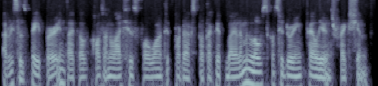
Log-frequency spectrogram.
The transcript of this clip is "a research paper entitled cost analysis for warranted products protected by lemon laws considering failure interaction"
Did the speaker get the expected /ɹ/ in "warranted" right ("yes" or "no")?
no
